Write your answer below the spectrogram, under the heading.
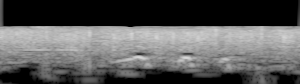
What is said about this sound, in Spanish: Aún un aplauso a todos los papás que están aquí.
